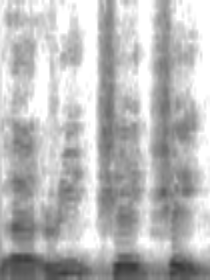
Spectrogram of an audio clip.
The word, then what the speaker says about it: recherché: It could be something re-she-she. See, it's spelled as R-E-C-H-E-R-C-H-E, something recherché, something rare, something exotic,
